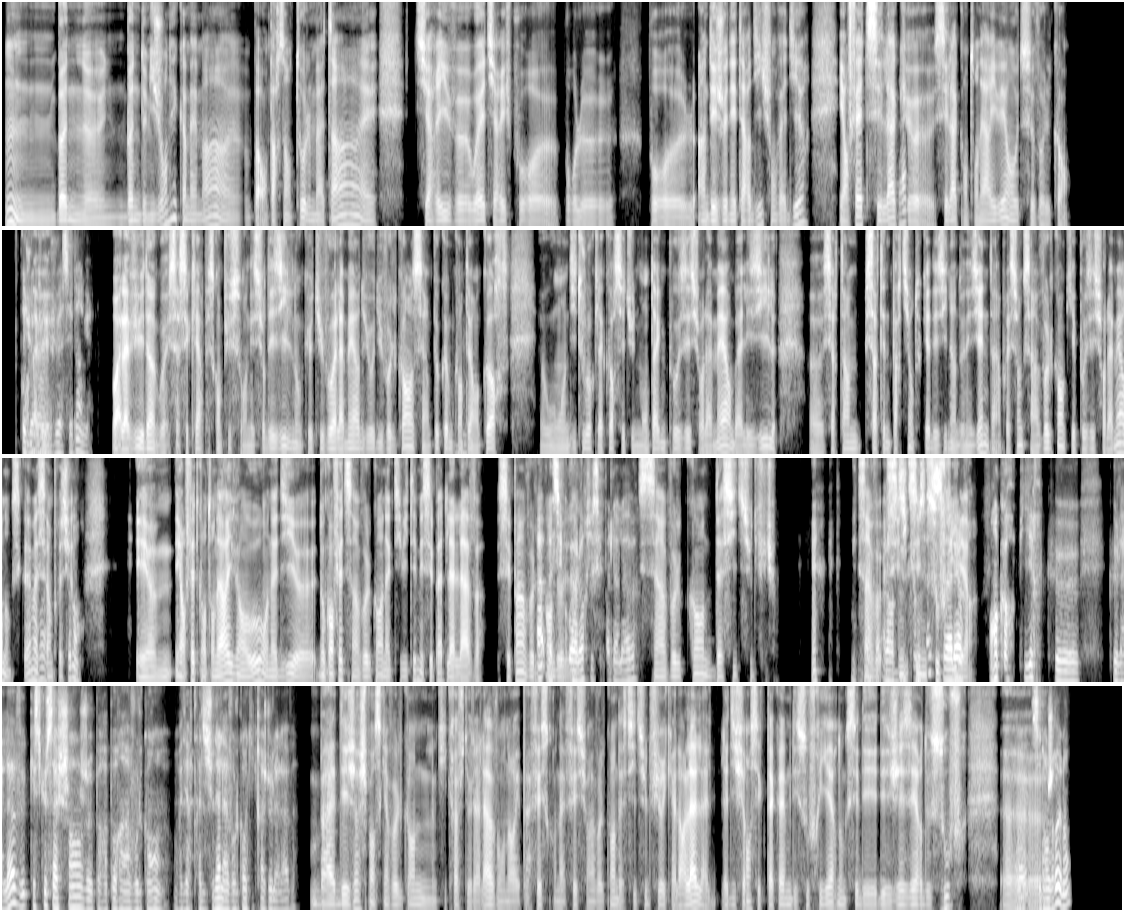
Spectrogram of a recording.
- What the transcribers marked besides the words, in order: chuckle
- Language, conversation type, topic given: French, podcast, Peux-tu parler d’un lieu hors des sentiers battus que tu aimes ?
